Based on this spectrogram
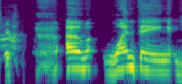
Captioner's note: laugh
